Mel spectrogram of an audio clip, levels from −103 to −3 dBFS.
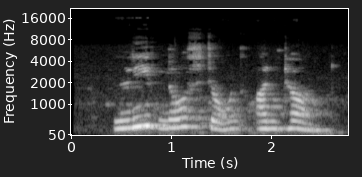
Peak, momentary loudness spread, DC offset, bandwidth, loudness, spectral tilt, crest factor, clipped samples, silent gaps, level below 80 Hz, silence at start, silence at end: -4 dBFS; 11 LU; under 0.1%; 7 kHz; -22 LUFS; -5.5 dB/octave; 18 dB; under 0.1%; none; -70 dBFS; 0.4 s; 0.15 s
